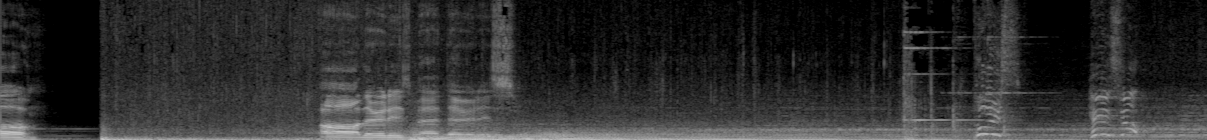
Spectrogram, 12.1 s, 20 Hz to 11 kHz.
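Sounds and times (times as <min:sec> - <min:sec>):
steady rain: 0:01.0 - 0:09.0
low rumble: 0:01.0 - 0:09.6.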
